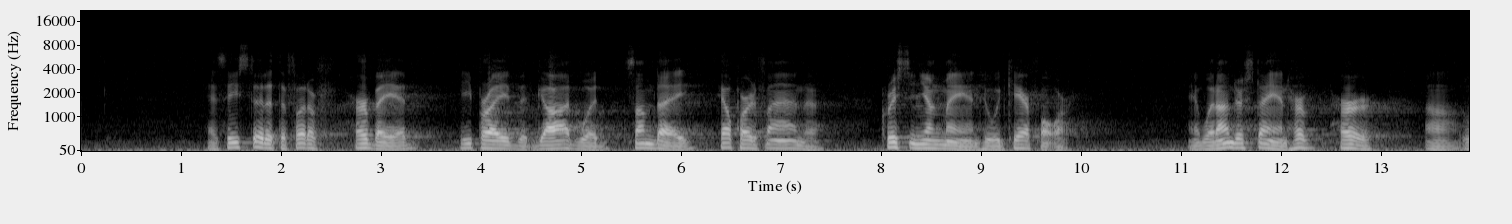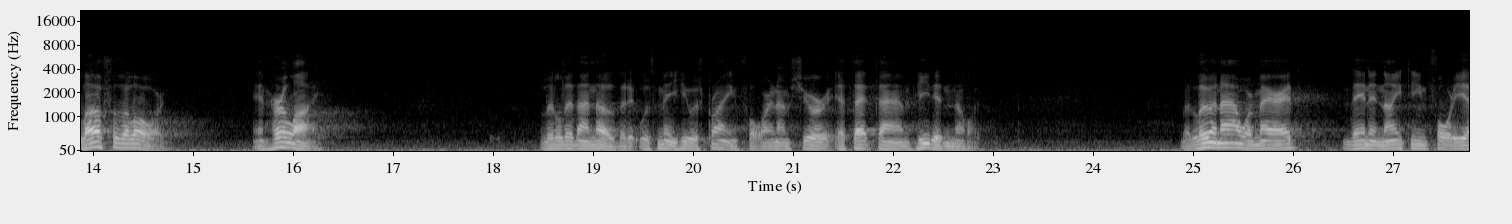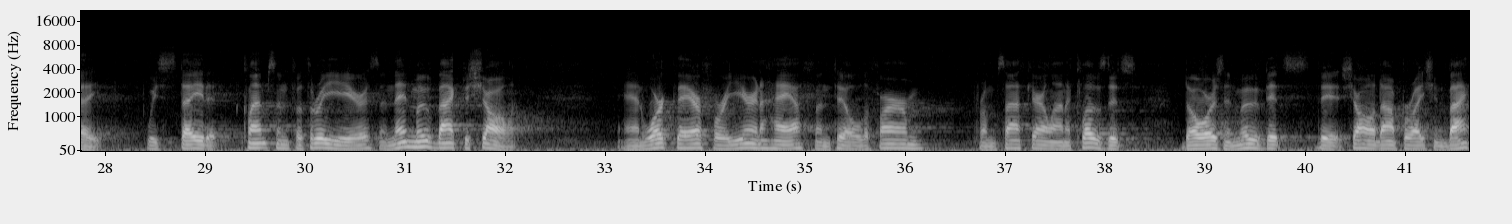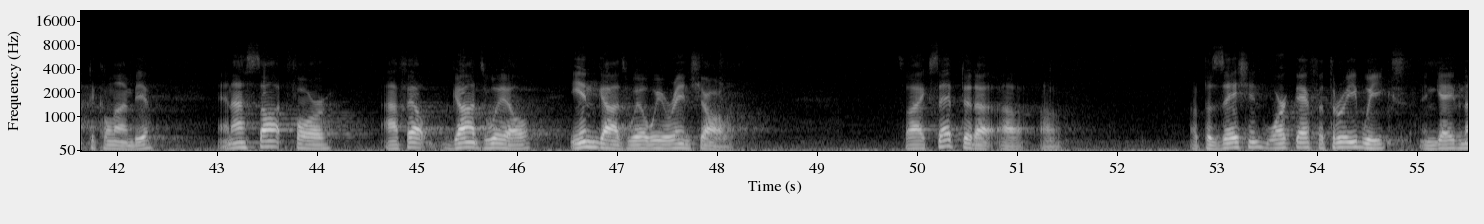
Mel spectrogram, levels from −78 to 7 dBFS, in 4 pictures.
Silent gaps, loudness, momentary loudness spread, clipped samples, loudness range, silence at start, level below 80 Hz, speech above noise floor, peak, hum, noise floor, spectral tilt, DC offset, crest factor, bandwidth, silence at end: none; -21 LUFS; 13 LU; under 0.1%; 5 LU; 0.15 s; -42 dBFS; 25 dB; -4 dBFS; none; -45 dBFS; -9.5 dB/octave; under 0.1%; 18 dB; 17 kHz; 0 s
